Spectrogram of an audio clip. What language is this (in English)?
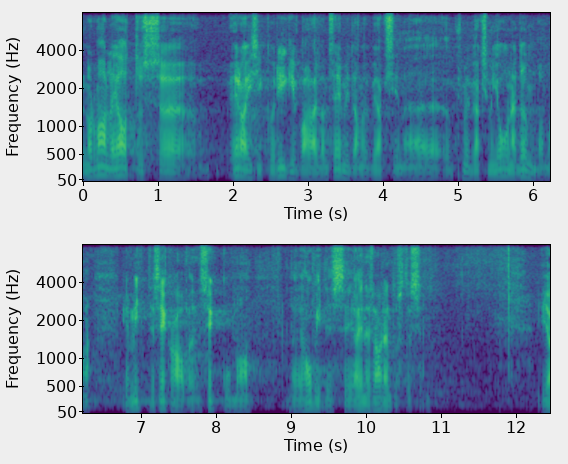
Estonian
